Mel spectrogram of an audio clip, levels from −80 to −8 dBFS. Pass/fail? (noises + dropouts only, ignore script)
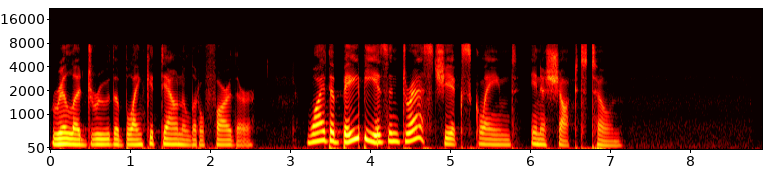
pass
